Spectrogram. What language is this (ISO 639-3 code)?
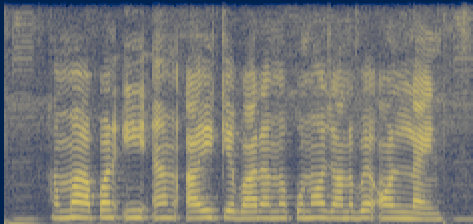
mai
